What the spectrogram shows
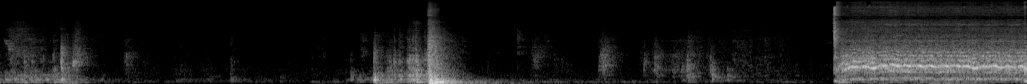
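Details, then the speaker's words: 1954 Ford with points ignition: starter turns the engine over with a steady whirring drone and spark confirmed by indicator light, but it never catches; crank no start. "Oh, we got spark. We got spark, buddy. Oh, better believe that. I'm just not getting"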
